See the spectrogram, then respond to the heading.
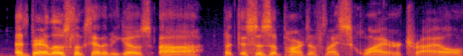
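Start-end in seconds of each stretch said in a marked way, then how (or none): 1.6-4.6 beaten, deflated, slow, defeated voice. In the game, Berlos answers Alfredo about the squire trial: Berlos, defeated. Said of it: "he says, defeated".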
